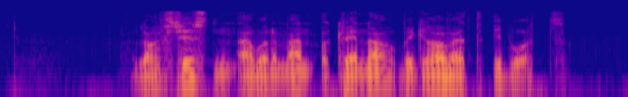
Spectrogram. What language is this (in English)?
Norwegian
